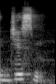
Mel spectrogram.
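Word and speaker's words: جسم: सही लफ्ज़ जिस्म होता है, हम जिस्म बोलते हैं, that is a wrong pronunciation. ये है जिस्म।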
